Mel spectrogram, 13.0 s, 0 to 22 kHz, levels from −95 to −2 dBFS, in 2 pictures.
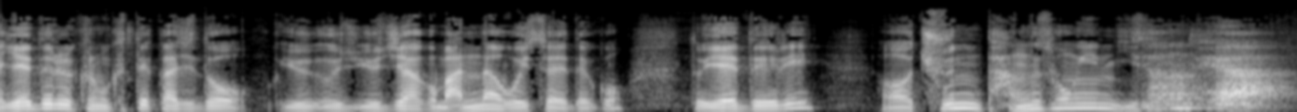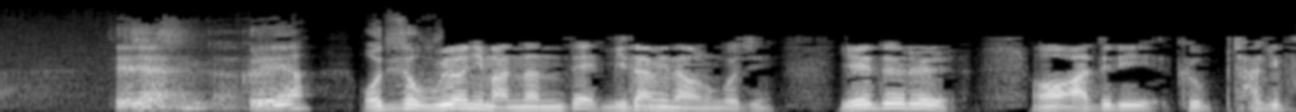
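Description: From 5.72 to 7.94 s, the close microphone's feed likely dropped out in favour of a distant microphone, so the speech turns abruptly roomy and hollow, with thinner bass but an unchanged level. Faint room noise sits far below it.

From 8.69 s to the end at 12.97 s, an adaptive stream switches to a lower bitrate, which fits a drop to roughly 17 kbit/s. The speech loses everything above 5.6 kHz and gains swirly codec artefacts, with no gap.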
